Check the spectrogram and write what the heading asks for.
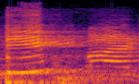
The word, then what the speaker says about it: to: जी ओ गो और टी ओ तो नहीं नहीं टू पढ़ते हैं।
